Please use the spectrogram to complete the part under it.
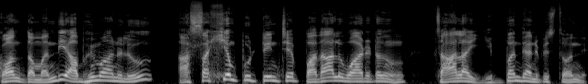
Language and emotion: Telugu, disgusted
